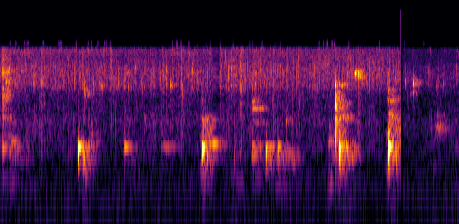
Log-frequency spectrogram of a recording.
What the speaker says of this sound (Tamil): இப்போ சின்ன வெங்காயத்தை போட்டுக்கலாம்.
